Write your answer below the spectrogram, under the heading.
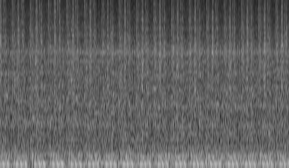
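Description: Cold idle chugs with a loping, uneven beat around three per second; one cylinder is dead, with low compression from worn rings.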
